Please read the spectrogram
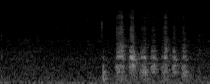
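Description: A coin-shaped scratcher scraping the coating off a paper scratch-off lottery ticket. After a quiet first second it goes in a run of rapid, short back-and-forth strokes.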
